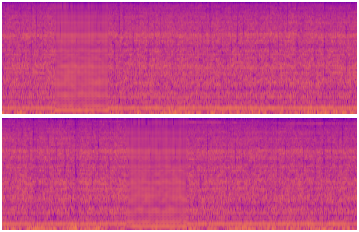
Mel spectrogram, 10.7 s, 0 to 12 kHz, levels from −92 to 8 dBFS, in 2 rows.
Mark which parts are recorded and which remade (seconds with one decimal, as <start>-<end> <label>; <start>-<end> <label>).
0.0-0.8 recorded; 0.8-1.6 remade; 1.6-7.2 recorded; 7.2-8.1 remade; 8.1-10.7 recorded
